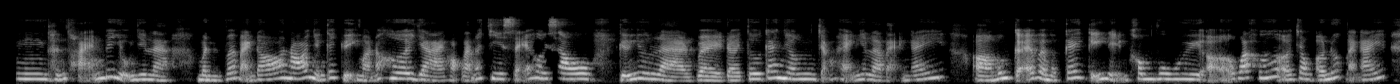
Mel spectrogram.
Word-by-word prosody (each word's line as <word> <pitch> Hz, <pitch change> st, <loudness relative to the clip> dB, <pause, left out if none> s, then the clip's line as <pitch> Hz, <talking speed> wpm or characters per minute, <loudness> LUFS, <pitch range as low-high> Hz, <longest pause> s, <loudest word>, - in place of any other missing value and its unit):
Ừm, 250 Hz, -1 st, +1 dB
thỉnh 230 Hz, +1 st, -2 dB
thoảng, 275 Hz, +2 st, 0 dB
ví 330 Hz, +1 st, 0 dB
dụ -, -, +1 dB
như 220 Hz, +3 st, +1 dB
là, 200 Hz, -5 st, -1 dB, 0.3 s
mình 205 Hz, -3 st, 0 dB
với 265 Hz, +3 st, -2 dB
bạn 195 Hz, -8 st, 0 dB
đó 235 Hz, +7 st, 0 dB
nói 270 Hz, +2 st, +4 dB
những 290 Hz, -9 st, +2 dB
cái 305 Hz, +5 st, -2 dB
chuyện 210 Hz, -, -2 dB
mà 180 Hz, -2 st, -2 dB
nó -, -, -4 dB
hơi 270 Hz, -3 st, +2 dB
dài, 195 Hz, -6 st, -1 dB
hoặc 190 Hz, -, -6 dB
là 185 Hz, -, -1 dB
nó 255 Hz, -, -4 dB
chia 270 Hz, -2 st, -1 dB
sẻ 245 Hz, 0 st, -3 dB
hơi 290 Hz, -2 st, 0 dB
sâu, 255 Hz, -1 st, +4 dB, 0.3 s
kiểu 205 Hz, 0 st, +3 dB
như 270 Hz, 0 st, +2 dB
là, 185 Hz, -8 st, 0 dB
về 190 Hz, -3 st, +1 dB
đời 185 Hz, -1 st, 0 dB
tư 250 Hz, +6 st, +2 dB
cá 290 Hz, +4 st, -1 dB
nhân 245 Hz, -5 st, +4 dB
chẳng 230 Hz, +2 st, -7 dB
hạn. 225 Hz, -, -5 dB
Như 230 Hz, -, -2 dB
là 205 Hz, -5 st, -2 dB
bạn 190 Hz, +1 st, -8 dB
ấy, 275 Hz, +10 st, -3 dB, 0.2 s
ờ, 195 Hz, -1 st, +2 dB
muốn 285 Hz, +7 st, +4 dB
kể 265 Hz, -, +3 dB
về 260 Hz, -, +2 dB
một 200 Hz, -4 st, +1 dB
cái 305 Hz, +2 st, 0 dB
kỷ 265 Hz, -2 st, +1 dB
niệm 230 Hz, -3 st, -4 dB
không 245 Hz, +2 st, +1 dB
vui 245 Hz, -1 st, +1 dB
ở 225 Hz, -, -2 dB
quá 285 Hz, +1 st, +3 dB
khứ 295 Hz, +3 st, 0 dB
ở 225 Hz, -11 st, -1 dB
trong 255 Hz, -2 st, -2 dB
ở 210 Hz, -1 st, 0 dB
nước 290 Hz, +9 st, +1 dB
bạn -, -, -6 dB
ấy, 250 Hz, +10 st, -2 dB
245 Hz, 255 wpm, -21 LUFS, 210-270 Hz, 0.3 s, nói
